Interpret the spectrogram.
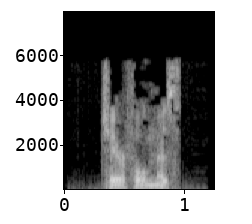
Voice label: "cheerfulness", English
